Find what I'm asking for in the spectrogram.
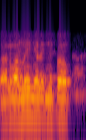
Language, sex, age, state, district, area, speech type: Malayalam, male, 18-30, Kerala, Pathanamthitta, rural, conversation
